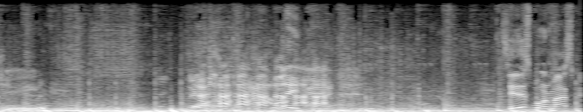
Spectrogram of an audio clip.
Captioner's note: laughter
